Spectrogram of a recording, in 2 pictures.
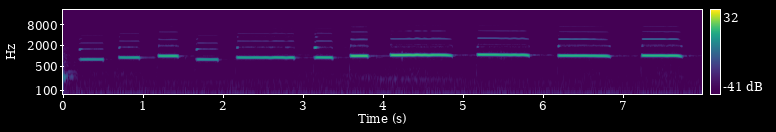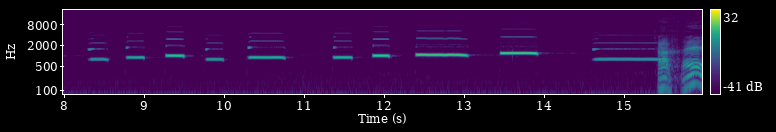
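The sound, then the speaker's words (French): A clumsy little tune played on a flute, a string of short, uneven notes and a few held ones, fairly loud, ending with a brief burst of noise. “Vous voulez que je joue un petit air de musique et la bulle va s'ouvrir.”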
